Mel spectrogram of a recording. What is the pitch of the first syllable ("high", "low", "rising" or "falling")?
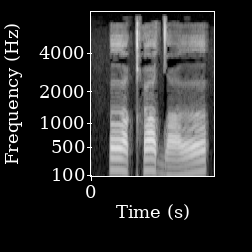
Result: falling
